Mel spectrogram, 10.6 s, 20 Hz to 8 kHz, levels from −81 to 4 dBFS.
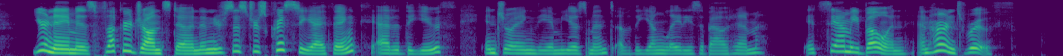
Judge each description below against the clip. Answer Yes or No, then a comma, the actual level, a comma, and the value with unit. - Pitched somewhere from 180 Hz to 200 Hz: Yes, medium, 185 Hz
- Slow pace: No, average, 165 wpm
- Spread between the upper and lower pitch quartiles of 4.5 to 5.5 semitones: Yes, average, 5.2 semitones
